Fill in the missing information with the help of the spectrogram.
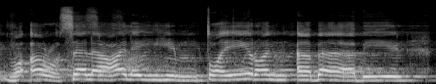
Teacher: را پور ہے، اس کی وجہ سے حمزہ نہ پور ہو اور نہ ہی سین پور ہونا چاہیے، جیسا کہ وارسل کچھ لوگ ایسا پڑھتے ہیں، ایسا نہیں پڑھیں گے.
